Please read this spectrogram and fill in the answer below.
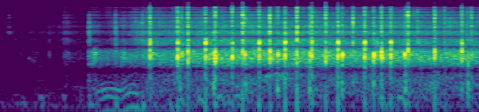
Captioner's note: crowd applauds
